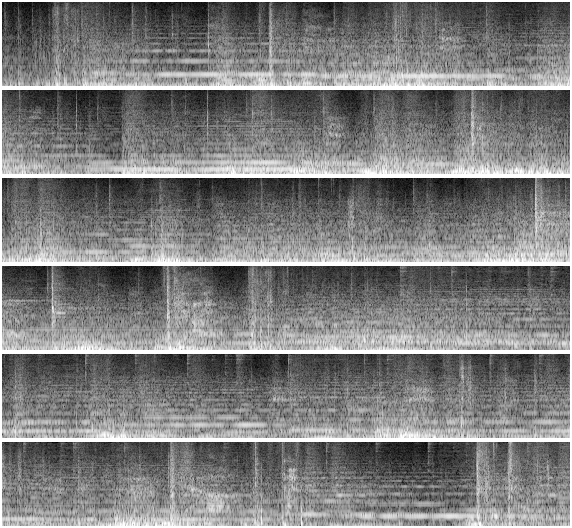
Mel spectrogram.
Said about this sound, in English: It's a good little fight here, actually. Archer is able to use the Vulcan nerve pinch here at one guy. Oh, T'Pol just got knocked out.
